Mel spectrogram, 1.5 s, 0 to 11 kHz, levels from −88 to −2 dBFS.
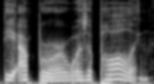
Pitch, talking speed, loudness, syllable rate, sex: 165 Hz, 155 wpm, -17 LUFS, 4.9 syllables/s, female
